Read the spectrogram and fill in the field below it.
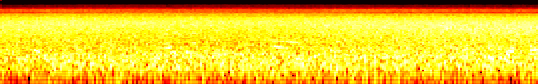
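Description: Falls at Krka National Park give off a steady, loud roar of cascading water, an unbroken broadband rush close by.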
